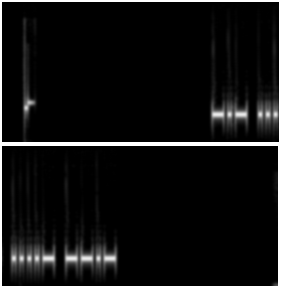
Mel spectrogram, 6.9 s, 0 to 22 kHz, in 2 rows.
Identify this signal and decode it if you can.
Morse code, heard as a keyed tone, about 25 wpm, 700 Hz. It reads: KS4Q
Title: USA Call Signs - 4 Characters - 25wpm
